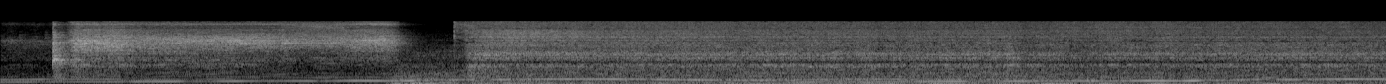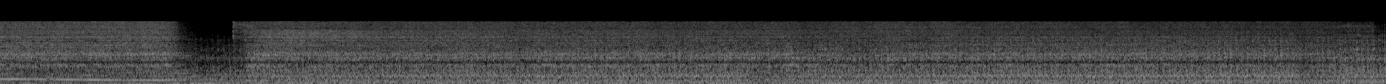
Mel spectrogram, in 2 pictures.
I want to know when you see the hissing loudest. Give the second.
1 s.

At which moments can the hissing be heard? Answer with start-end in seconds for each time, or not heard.
0.0-27.6.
